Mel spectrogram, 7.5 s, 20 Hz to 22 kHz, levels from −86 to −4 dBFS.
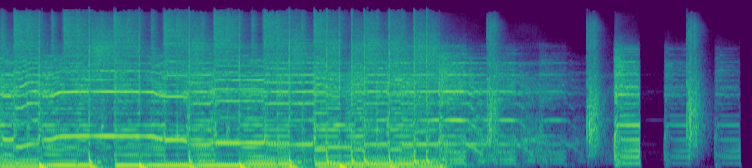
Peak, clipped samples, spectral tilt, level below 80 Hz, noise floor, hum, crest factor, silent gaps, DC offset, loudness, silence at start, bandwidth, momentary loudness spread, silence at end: -4 dBFS; under 0.1%; -3.5 dB/octave; -26 dBFS; -39 dBFS; none; 12 dB; none; under 0.1%; -16 LUFS; 0 s; 18 kHz; 12 LU; 0.1 s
